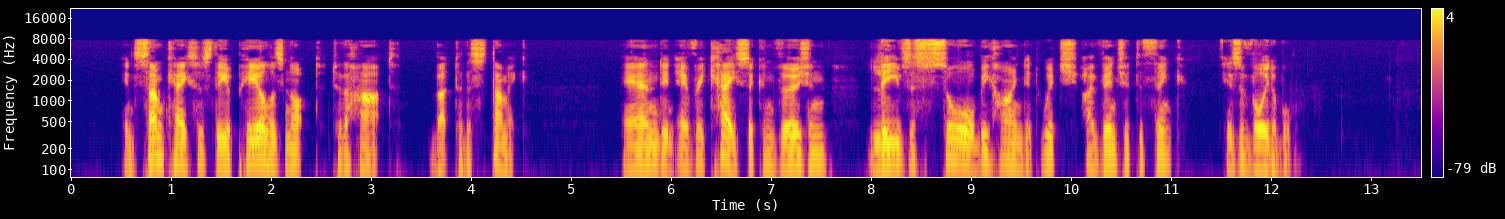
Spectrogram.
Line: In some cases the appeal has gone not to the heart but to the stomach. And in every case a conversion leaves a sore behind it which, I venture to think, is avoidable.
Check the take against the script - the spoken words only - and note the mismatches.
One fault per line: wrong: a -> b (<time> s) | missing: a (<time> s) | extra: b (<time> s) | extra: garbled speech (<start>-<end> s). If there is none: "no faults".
missing: gone (2.1 s)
